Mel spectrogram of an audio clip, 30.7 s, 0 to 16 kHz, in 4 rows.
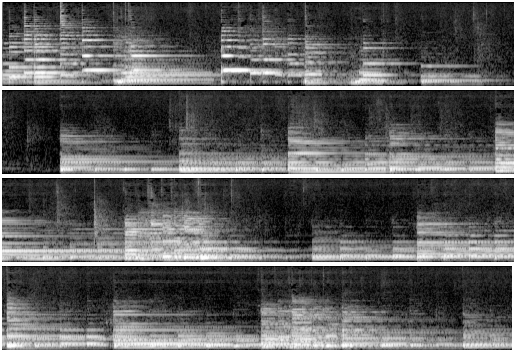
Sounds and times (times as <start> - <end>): Acoustic guitar: 0.0 - 30.6.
